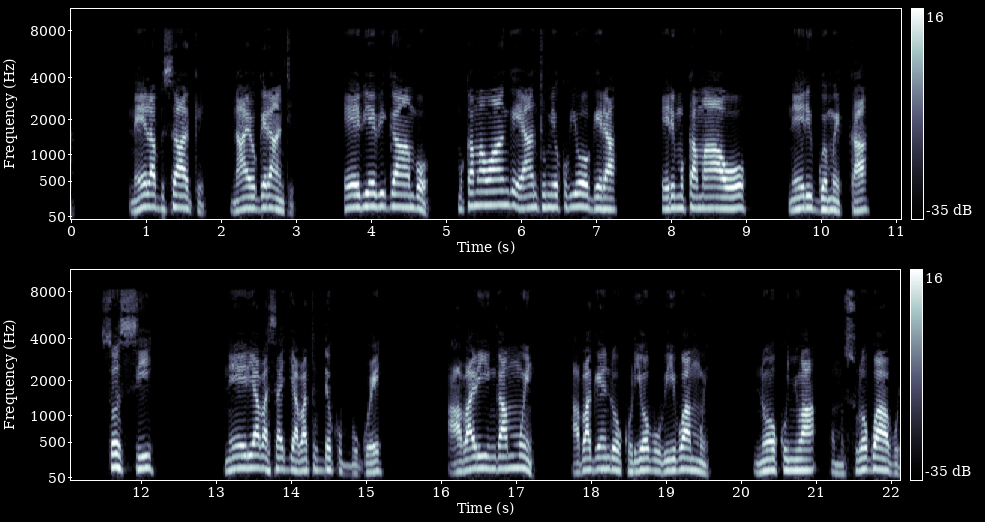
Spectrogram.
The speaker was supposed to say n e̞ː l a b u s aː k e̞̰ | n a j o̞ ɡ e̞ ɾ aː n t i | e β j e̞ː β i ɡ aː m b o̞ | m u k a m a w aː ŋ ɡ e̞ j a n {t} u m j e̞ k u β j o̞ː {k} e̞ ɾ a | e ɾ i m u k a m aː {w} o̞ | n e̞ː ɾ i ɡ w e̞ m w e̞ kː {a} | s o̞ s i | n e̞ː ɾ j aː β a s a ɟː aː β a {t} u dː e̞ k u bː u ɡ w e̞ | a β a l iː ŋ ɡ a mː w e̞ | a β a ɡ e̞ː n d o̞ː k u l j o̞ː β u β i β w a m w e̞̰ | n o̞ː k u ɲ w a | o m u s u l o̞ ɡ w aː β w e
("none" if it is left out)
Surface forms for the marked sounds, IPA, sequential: t, ɡ, w, a, t

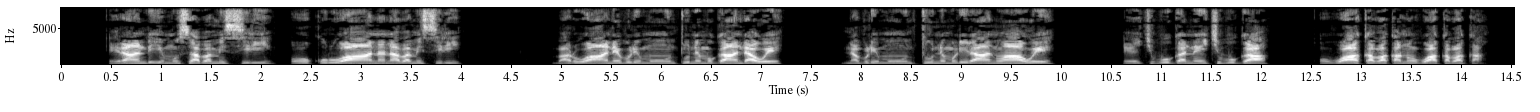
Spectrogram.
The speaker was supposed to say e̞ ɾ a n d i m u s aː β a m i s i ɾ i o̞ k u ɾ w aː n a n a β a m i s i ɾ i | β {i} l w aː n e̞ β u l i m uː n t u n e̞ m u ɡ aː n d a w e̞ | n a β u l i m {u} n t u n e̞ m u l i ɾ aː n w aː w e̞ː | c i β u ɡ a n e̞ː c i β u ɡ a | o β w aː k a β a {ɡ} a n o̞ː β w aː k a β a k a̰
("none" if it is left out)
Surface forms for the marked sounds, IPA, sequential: a, uː, k

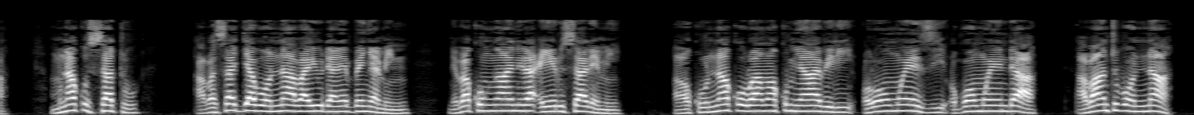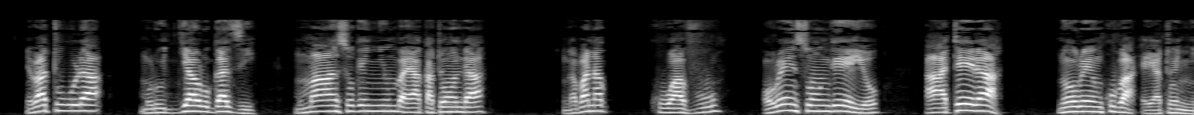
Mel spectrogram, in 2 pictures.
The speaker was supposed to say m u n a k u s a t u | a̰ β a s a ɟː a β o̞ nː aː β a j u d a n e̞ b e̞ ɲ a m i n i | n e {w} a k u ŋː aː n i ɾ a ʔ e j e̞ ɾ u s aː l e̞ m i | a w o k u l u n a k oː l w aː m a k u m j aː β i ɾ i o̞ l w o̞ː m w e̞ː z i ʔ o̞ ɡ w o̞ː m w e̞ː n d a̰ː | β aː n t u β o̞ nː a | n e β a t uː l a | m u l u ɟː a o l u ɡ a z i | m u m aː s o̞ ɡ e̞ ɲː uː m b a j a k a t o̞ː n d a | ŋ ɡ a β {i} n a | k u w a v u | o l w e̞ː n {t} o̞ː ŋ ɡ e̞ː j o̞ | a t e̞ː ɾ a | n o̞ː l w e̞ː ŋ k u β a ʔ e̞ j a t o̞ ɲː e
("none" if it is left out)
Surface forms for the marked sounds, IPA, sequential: β, a, s

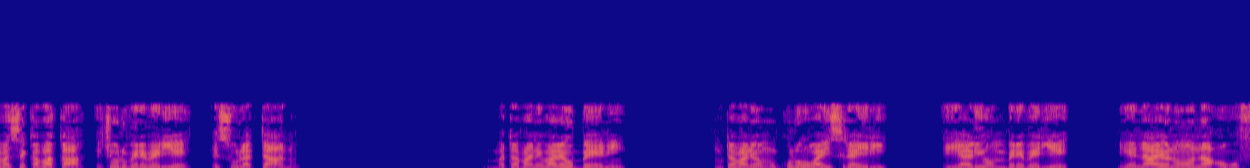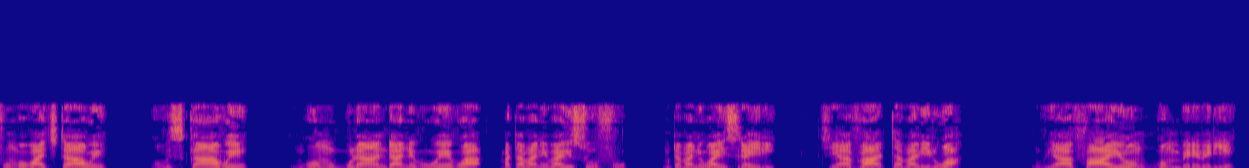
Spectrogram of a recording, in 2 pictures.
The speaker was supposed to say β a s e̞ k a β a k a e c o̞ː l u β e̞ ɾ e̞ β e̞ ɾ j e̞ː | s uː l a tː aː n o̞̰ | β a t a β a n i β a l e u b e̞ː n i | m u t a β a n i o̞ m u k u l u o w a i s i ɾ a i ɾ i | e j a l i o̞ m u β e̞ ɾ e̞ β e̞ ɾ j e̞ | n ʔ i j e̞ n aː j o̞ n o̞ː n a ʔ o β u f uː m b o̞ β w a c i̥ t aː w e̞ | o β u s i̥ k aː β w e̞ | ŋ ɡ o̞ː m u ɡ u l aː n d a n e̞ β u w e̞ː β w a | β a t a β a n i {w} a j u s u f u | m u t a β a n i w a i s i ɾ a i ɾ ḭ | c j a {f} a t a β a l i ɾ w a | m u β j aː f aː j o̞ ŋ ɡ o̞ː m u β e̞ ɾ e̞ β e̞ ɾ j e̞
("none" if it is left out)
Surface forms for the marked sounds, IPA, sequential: β, v

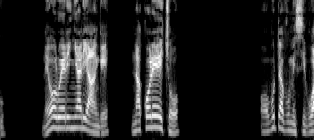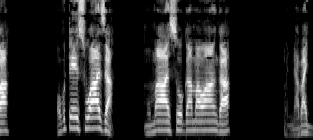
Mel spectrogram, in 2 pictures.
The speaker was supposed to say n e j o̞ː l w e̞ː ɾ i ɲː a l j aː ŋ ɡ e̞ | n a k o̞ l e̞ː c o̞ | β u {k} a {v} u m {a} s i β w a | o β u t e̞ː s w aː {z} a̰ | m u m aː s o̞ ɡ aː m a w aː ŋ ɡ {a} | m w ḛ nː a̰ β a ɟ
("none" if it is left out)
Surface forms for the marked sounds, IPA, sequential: t, v, i, z, a

